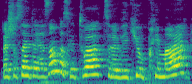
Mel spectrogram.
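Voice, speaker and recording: A young woman with a Quebec French accent co-hosting a casual chat, jumping in quickly. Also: sits high. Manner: quick, lively interjections. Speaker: co-host. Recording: echoey room with faint music.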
